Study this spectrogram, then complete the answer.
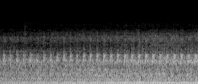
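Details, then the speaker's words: Oliver 77 tractor, first cold run after reassembly, power take-off working: a steady idle with a repeating clunk in an even rhythm. The owner doesn't know the source. "power takeoff works so we that's interesting I don't know what that clunking is"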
